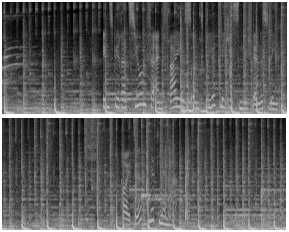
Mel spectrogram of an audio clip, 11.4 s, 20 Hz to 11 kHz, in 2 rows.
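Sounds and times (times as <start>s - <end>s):
cat meowing: 0.0s - 0.7s
short rhythmic musical backing with pulsing beats: 0.0s - 11.3s
speech: 2.0s - 5.9s, 8.2s - 9.4s.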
